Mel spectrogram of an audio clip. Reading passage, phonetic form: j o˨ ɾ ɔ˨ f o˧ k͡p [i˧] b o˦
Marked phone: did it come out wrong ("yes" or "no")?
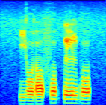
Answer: yes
